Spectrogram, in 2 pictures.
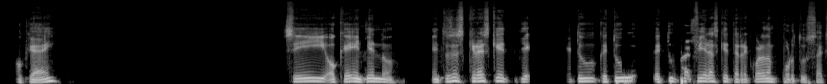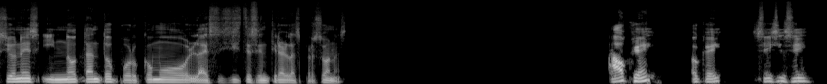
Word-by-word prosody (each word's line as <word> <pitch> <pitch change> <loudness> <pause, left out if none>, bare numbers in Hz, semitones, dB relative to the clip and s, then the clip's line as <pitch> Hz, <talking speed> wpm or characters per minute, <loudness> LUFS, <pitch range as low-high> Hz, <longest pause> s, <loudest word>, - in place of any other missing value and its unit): Okey. 125 +7 +1 2.2
Sí, 140 +1 +4
okey, 130 +4 +2
entiendo. 130 -6 +3 0.3
Entonces, 135 +6 +2
¿crees 150 +1 +4
que 150 -4 +2
que 130 -1 -2 0.4
que - - -13
tú 140 0 +1
que 125 - 0
tú 155 +1 +3 0.2
qué 120 - -1
tú 145 -2 -1
prefieras, 145 0 +2
que 140 - 0
te 120 - -2
recuerdan 130 +3 +1
por 115 -4 -4
tus 110 -1 -6
acciones? 130 +6 +1
Y 115 - -2
no 115 +2 +3
tanto, 120 0 0
por 100 -1 -5
cómo 110 -2 0
las - - -3
hiciste 100 +3 -8
sentir, 95 +1 -4
a - - -1
las 95 -4 -6
personas. - - -7 2.6
Ah, - - +6
okey. 155 +5 +2 0.4
Okey. 130 +1 -2 0.3
Sí, 140 0 -5
sí, 150 +1 -3
sí. 145 -1 -2
130 Hz, 140 wpm, -22 LUFS, 110-140 Hz, 2.6 s, Ah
